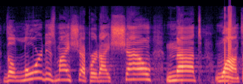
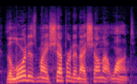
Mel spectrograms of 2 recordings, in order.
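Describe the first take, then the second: First: Slow, weighty reading with spaced-out words; deliberate scripture reading. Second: "shepherd and I shall not want" run on as one casual sentence; misread run-together reading. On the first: Acted. Preacher quoting the psalm to the congregation, slow and deliberate. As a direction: read it out slowly, each word given room. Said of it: "The Bible says". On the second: Shown as a demonstration. Preacher showing how he misread it when younger, run together casually. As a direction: read it straight through, understated, without weighty pauses. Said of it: "I read it this way".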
